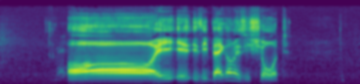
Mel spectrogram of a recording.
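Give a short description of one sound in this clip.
A young man shouts loudly outdoors.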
